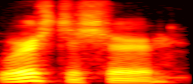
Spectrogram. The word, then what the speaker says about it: Worcestershire: Is it Worcestershire? Worcestershire. Worcestershire. No R, just Worcester. Worcester. Worcestershire.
